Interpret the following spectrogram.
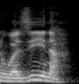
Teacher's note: Kalau mati huruf ta marbutoh ini menjadi ha sukun.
